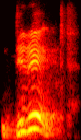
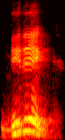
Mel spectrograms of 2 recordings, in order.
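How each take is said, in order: First: The final T sound is clearly pronounced. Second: The final T sound is dropped. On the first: The speaker calls it right. "It would be direct. You have to incorporate with T" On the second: The speaker calls it wrong. "not direct"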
